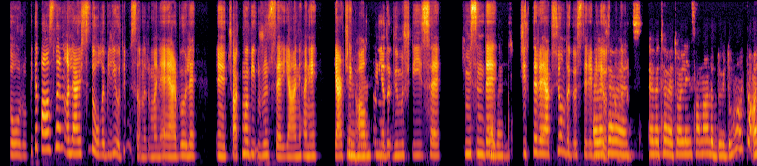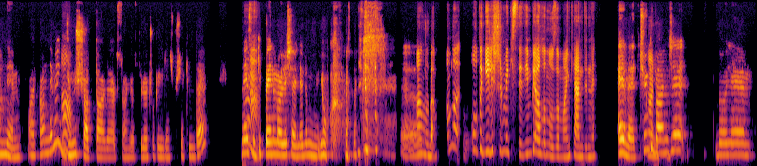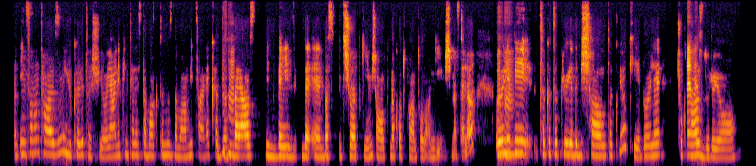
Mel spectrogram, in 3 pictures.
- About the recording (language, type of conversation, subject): Turkish, podcast, Trendlerle kişisel tarzını nasıl dengeliyorsun?
- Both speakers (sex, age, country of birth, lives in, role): female, 25-29, Turkey, Estonia, host; female, 30-34, Turkey, Germany, guest
- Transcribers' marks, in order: other background noise; other noise; chuckle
